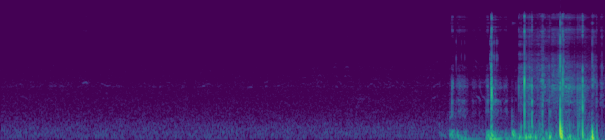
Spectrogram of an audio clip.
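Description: Near silence, then about five and a half seconds in a run of loud, irregular knocks and rubbing as the GoPro in its housing is handled close up.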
